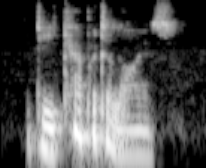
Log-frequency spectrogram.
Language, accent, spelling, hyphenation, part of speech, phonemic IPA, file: English, Southern England, decapitalize, de‧cap‧i‧tal‧ize, verb, /diːˈkæpɪtəlaɪz/, LL-Q1860 (eng)-decapitalize.wav
- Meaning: 1. To uncapitalize (convert the first letter (or more) of (something) from uppercase to lowercase) 2. To convert a capital value, typically into a rental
